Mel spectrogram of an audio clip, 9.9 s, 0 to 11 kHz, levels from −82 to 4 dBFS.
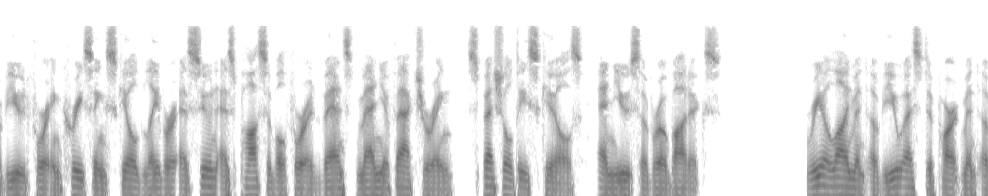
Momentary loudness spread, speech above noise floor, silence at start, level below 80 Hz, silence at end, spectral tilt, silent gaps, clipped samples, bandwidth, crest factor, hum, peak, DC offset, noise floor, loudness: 4 LU; over 53 dB; 0 s; -56 dBFS; 0 s; -4 dB/octave; 4.56-4.68 s, 5.90-5.96 s, 7.21-8.06 s; under 0.1%; 7.4 kHz; 20 dB; none; -16 dBFS; 0.2%; under -90 dBFS; -37 LUFS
